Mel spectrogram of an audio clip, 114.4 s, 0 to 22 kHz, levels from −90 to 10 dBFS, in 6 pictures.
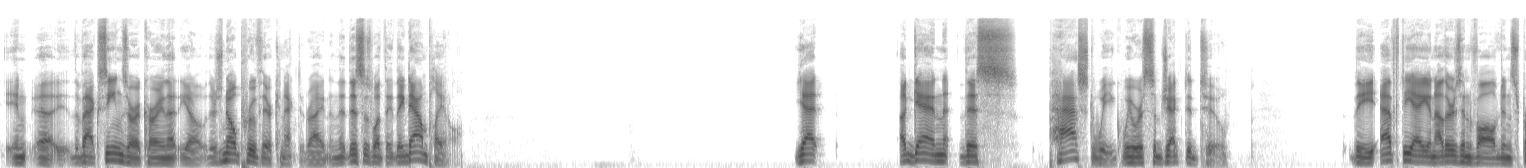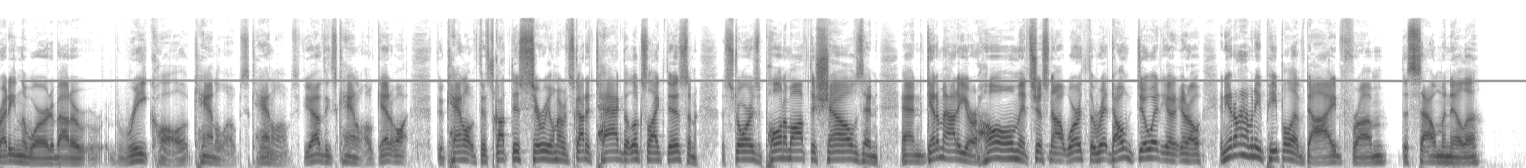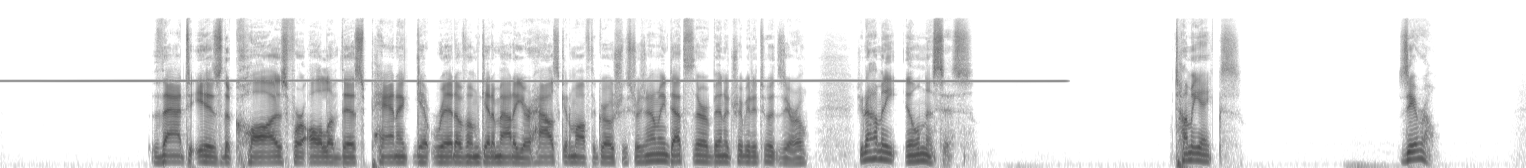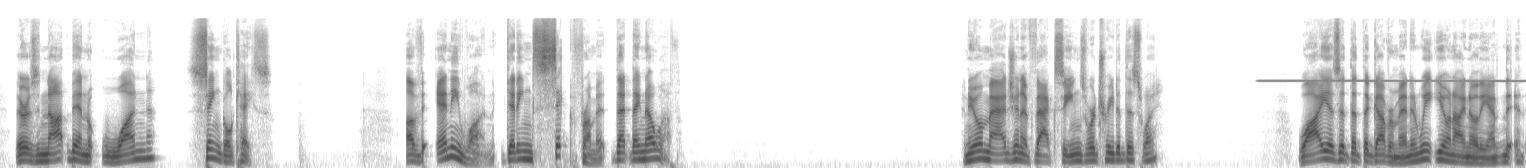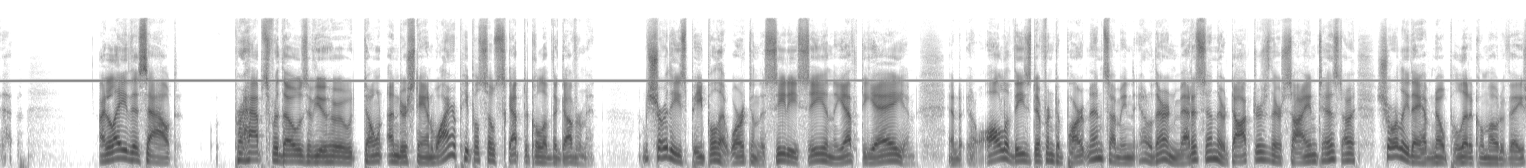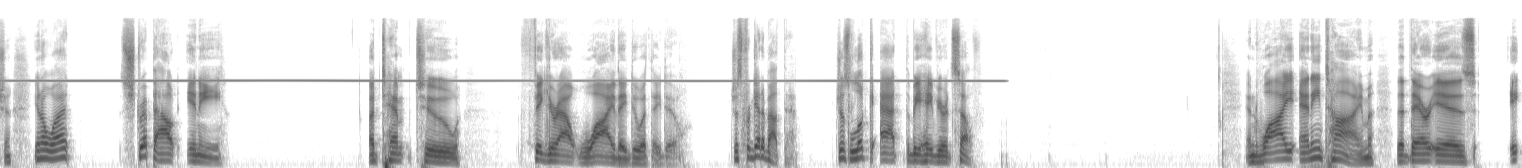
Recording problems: high-pitched whine; noticeable; from 19 to 51 s and from 1:13 to 1:48; 3.5 kHz, 15 dB below the speech

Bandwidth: 14.5 kHz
